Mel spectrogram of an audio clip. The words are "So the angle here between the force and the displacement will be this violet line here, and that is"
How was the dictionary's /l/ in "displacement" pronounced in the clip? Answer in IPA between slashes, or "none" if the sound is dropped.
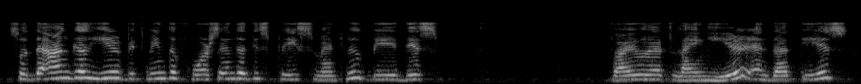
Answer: /l/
